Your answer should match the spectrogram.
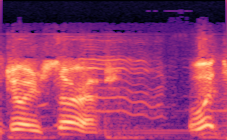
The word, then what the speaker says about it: Soros: In Hungarian, we pronounce it Soros.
